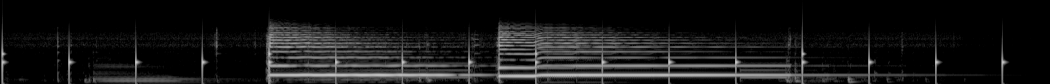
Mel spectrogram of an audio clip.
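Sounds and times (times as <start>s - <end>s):
musical lick: 0.7s - 9.1s.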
